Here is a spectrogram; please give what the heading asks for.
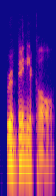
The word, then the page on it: rabbinical: American English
